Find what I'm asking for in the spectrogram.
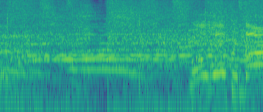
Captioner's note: crowd cheering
